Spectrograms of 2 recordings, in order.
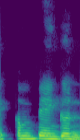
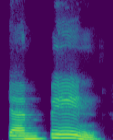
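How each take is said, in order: First: कैंपेगन with an extra gun syllable; mispronunciation. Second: कैंपेन with silent g; correct pronunciation. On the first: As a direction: sound the g in कैंपेगन. (ग बोलकर कैंपेगन) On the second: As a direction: end कैंपेन straight on n. (ग चुप रखकर कैंपेन) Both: Shown as a demonstration. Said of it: "कैंपेगन नहीं".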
